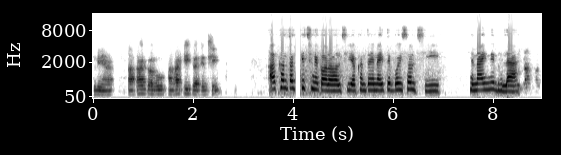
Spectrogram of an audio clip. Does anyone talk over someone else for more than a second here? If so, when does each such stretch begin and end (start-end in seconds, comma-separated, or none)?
none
